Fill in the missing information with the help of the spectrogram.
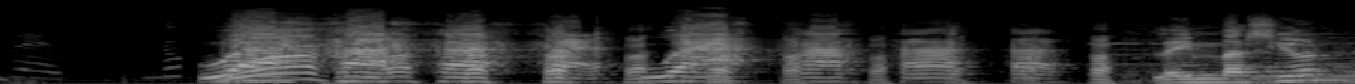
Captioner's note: Action Mask laugh intensifies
